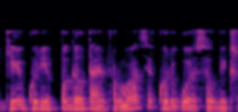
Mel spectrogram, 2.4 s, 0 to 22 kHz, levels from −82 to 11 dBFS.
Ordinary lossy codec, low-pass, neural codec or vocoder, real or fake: MP3, 32 kbps; 7.2 kHz; none; real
